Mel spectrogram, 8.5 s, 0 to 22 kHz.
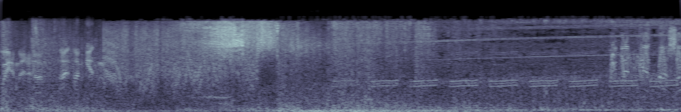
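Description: Game aircraft taking ground fire and going down in Dark Reign 2: loud rumbling booms and blasts, with a descending engine whine, all under a speaking voice for the whole stretch.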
